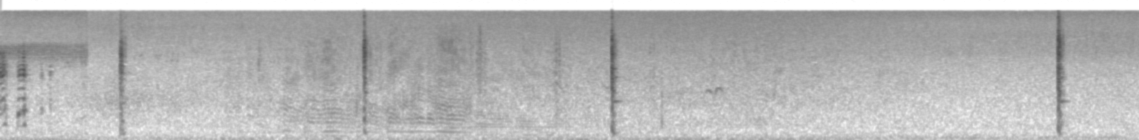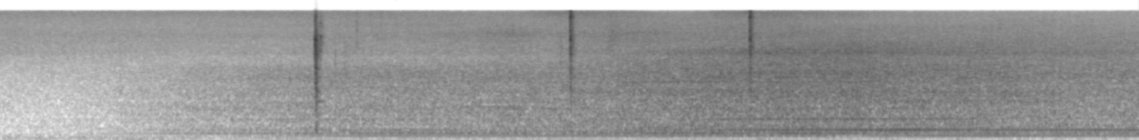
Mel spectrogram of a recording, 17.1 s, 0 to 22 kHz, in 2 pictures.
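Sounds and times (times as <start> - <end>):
insect buzzing: 0.0 - 7.1
sharp clicks: 12.7 - 13.0.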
